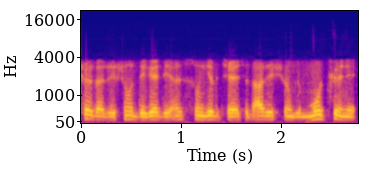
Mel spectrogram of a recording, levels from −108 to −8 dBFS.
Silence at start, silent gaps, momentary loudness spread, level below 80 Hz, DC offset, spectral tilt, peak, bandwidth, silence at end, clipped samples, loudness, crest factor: 0 s; none; 4 LU; -68 dBFS; under 0.1%; -9.5 dB/octave; -6 dBFS; 3.8 kHz; 0.05 s; under 0.1%; -20 LUFS; 14 dB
